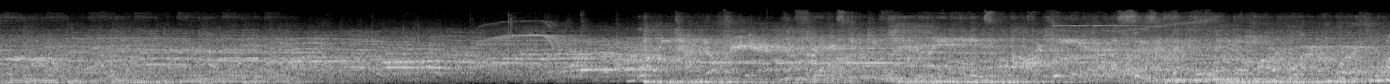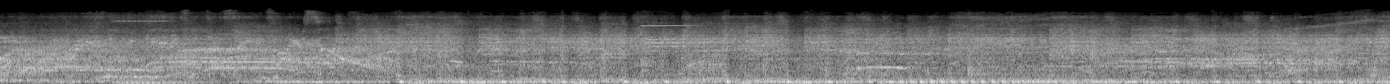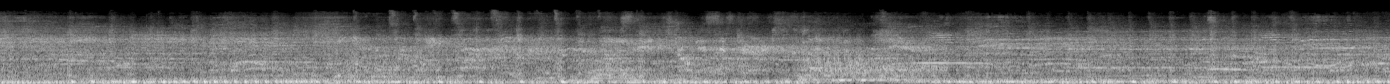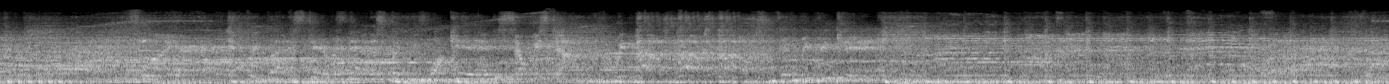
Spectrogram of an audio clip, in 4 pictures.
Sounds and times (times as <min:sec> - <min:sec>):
Music: 0:00.0 - 0:03.8, 0:06.3 - 0:55.5.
